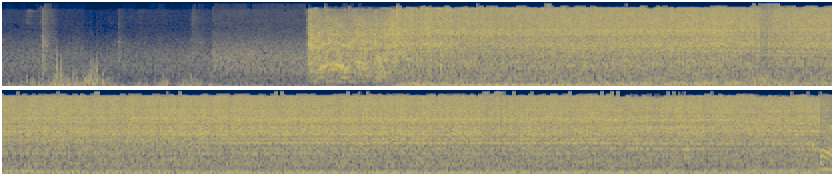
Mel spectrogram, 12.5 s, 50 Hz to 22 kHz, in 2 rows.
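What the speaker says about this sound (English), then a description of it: "Try to give this thing a start." A 2001 Chevy Tahoe engine cranks and fires after a short quiet stretch with wind noise, then settles into a steady, close, rumbling idle that runs on alone.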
